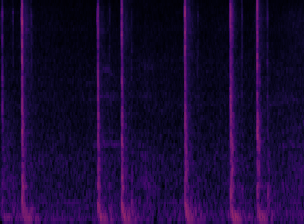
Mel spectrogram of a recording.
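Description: Fingertips type on the dark plastic keys of an HP laptop keyboard, producing six short, sharp, bright clicks at uneven intervals. Each click decays almost instantly into a quiet background.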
